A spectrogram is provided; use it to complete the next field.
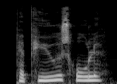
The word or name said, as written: papyrusrulle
